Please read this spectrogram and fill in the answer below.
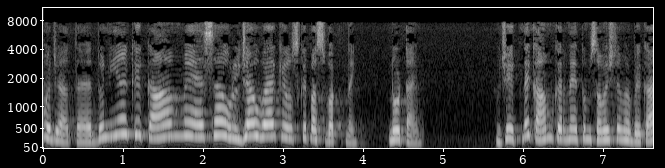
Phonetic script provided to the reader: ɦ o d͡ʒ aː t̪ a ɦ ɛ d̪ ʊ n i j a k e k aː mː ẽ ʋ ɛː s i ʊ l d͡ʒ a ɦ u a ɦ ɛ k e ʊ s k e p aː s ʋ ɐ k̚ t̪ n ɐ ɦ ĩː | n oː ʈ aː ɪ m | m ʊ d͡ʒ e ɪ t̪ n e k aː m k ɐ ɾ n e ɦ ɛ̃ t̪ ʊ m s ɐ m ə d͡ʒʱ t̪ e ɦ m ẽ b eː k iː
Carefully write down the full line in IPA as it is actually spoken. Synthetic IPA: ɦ o d͡ʒ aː t̪ a ɦ ɛ d̪ ʊ n i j a k e k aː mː ẽ ɛː s a ʊ l d͡ʒ a ɦ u a ɦ ɛ k e ʊ s k e p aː s ʋ ɐ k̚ t̪ n ɐ ɦ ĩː | n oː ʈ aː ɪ m | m ʊ d͡ʒ e ɪ t̪ n e k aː m k ɐ ɾ n e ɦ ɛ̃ t̪ ʊ m s ɐ m ə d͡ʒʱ t̪ e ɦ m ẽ b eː k aː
